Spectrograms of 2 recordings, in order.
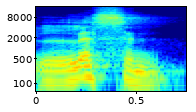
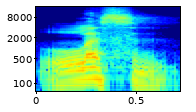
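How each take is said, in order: First: The T sound is left out entirely. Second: The same.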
